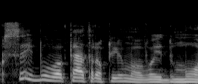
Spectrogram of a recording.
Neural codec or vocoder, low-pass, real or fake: codec, 16 kHz, 16 kbps, FreqCodec, larger model; 7.2 kHz; fake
